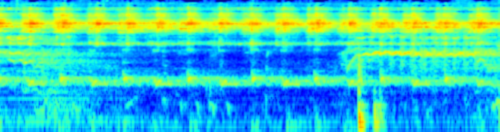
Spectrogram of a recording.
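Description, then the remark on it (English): A horse whinnies loudly amid a dense, rhythmic wash of high-pitched noise, with a rising tonal squeal near the end and faint hoof-like thumps underneath. “Oh my God, someone's hurting that horse.”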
